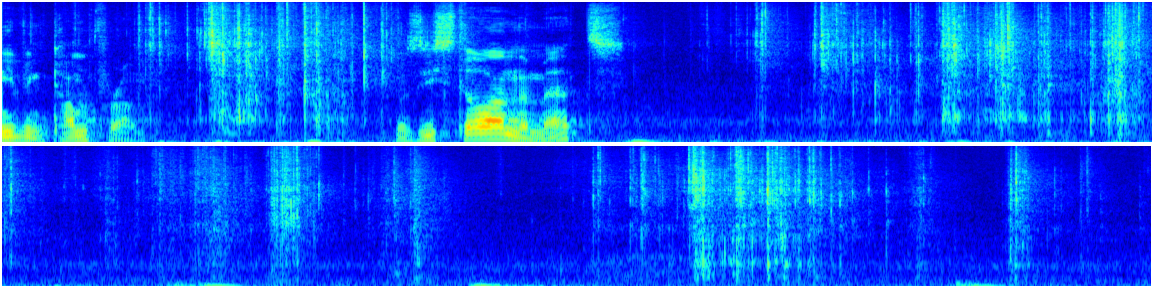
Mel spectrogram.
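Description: Foil wrappers crinkle and tear as they are ripped open.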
